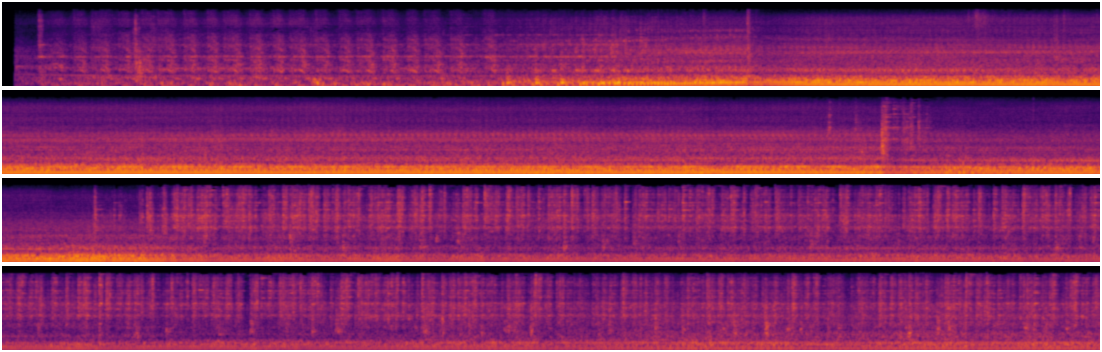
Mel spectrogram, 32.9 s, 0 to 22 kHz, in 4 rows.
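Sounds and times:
loader engine revving: 0.2 - 32.9
rattling hiss of rotary tiller: 17.6 - 32.9.

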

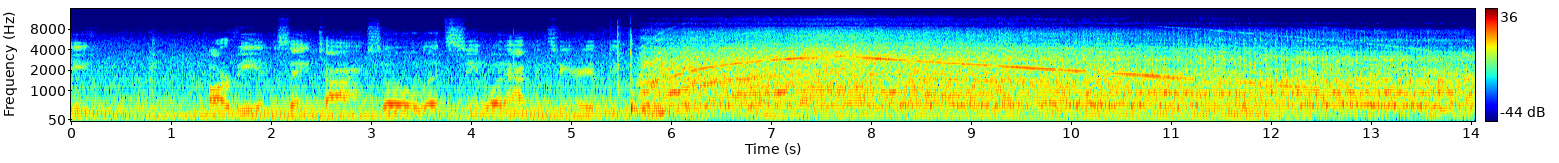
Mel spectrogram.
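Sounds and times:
low engine drone: 0.0 - 14.0
chop saw motor whining: 5.4 - 14.0.

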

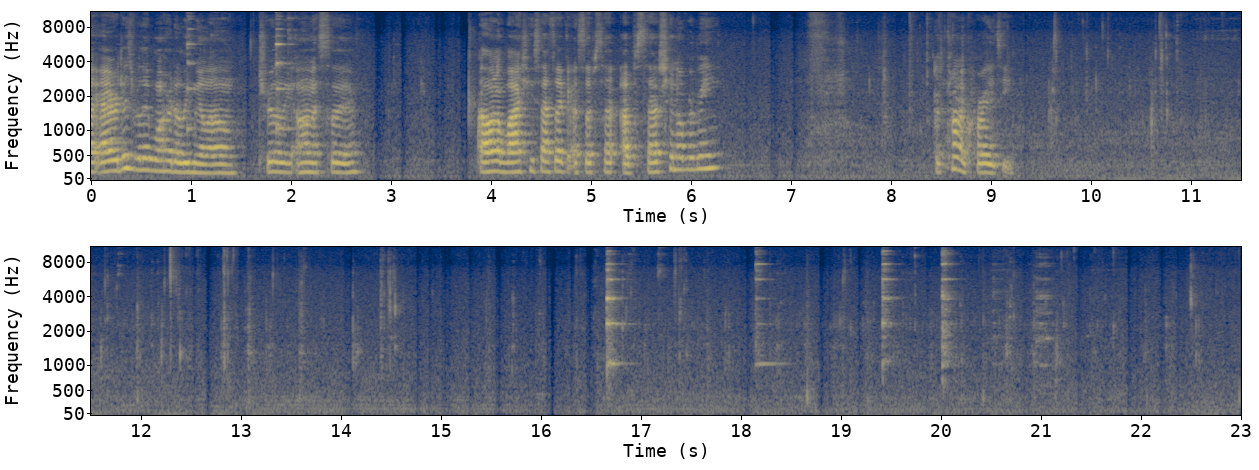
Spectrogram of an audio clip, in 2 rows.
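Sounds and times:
chewing noodles: 7.4 - 8.5, 9.4 - 23.0
utensil clinking against dish: 16.7 - 17.0, 18.2 - 18.5, 19.4 - 21.3.

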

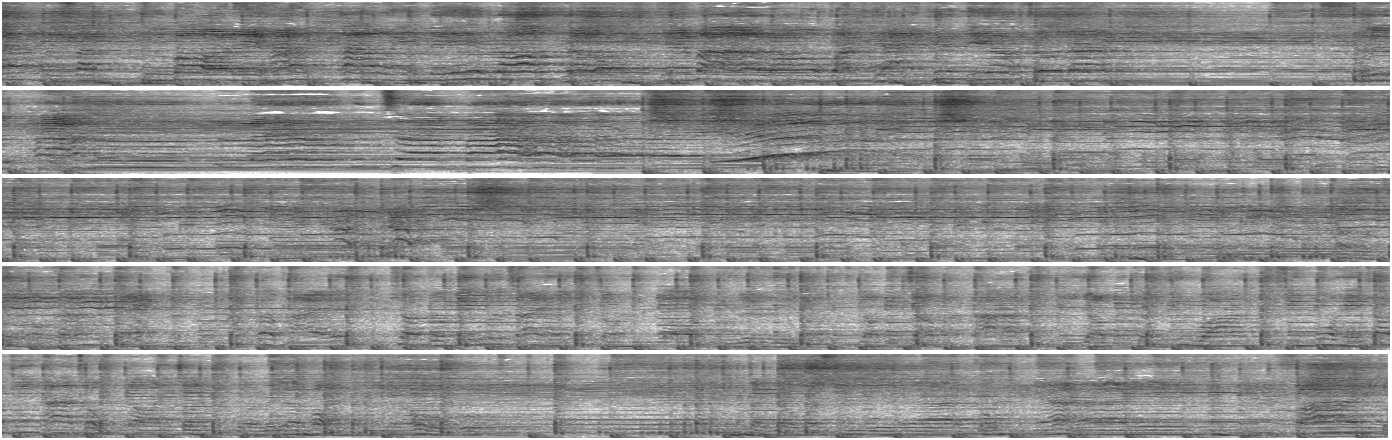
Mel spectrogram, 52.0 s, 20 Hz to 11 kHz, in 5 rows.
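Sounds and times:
person singing: 0.0 - 8.7, 10.0 - 19.2, 29.1 - 45.8, 46.6 - 52.0
dance band music: 0.0 - 12.2, 15.2 - 52.0
held keyboard chords: 0.0 - 52.0
drum beat: 15.7 - 52.0.

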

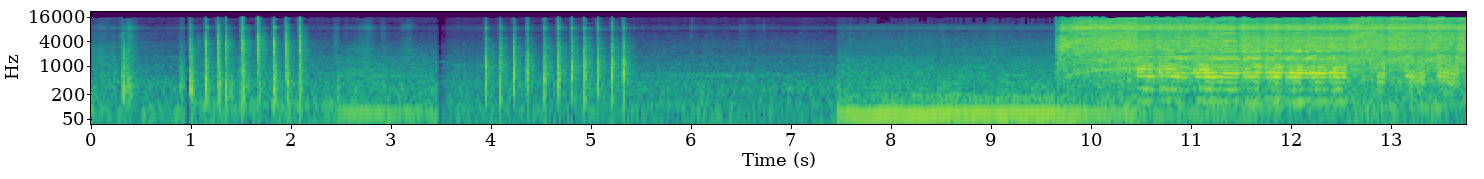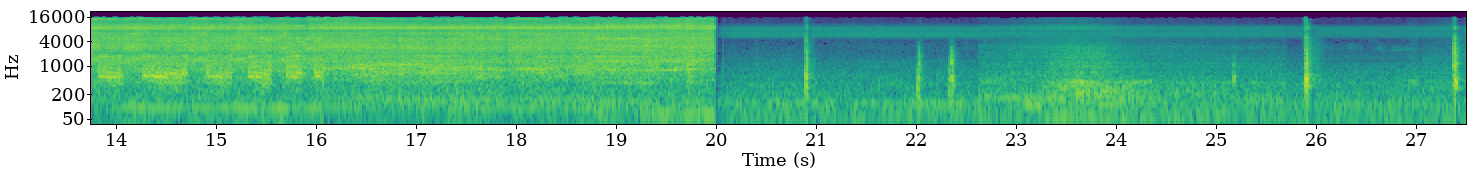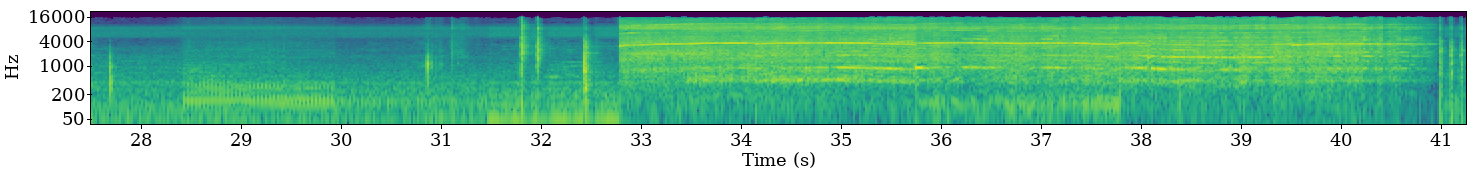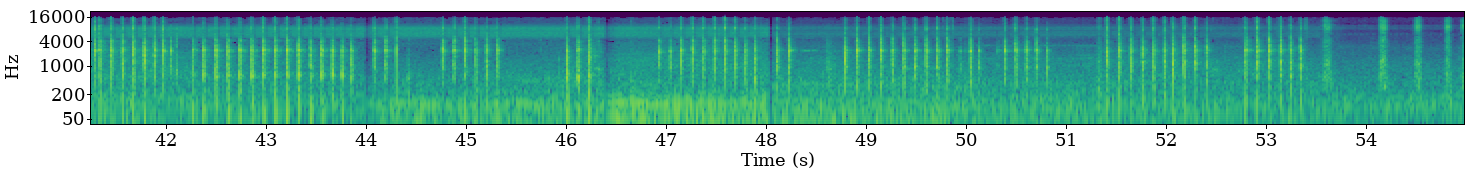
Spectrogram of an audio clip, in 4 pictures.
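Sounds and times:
angle grinder sanding wood: 9.6 - 20.0, 32.8 - 40.9
power tool whining: 9.6 - 20.0, 32.8 - 41.0.

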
